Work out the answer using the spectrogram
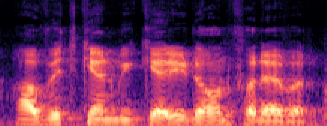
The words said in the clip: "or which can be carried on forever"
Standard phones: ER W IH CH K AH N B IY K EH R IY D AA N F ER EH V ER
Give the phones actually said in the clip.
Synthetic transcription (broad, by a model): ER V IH CH K AH N B IY K EH R IY D AA N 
